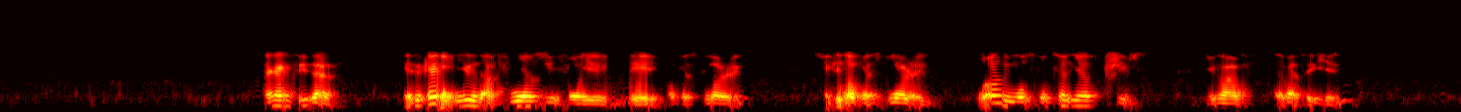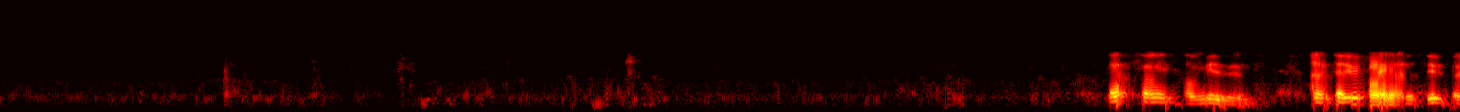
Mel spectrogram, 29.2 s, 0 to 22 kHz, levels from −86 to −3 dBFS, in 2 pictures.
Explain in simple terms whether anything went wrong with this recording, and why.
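Two things went wrong. Throughout the recording, the speech has passed through the Codec 2 vocoder, a very low-data digital-radio codec. Instead of keeping the actual waveform, it sends only a rough description: pitch, whether the sound is voiced, loudness, and the broad shape of the tone. The receiver then rebuilds the speech from simple sine waves. The result here is heavily damaged, with a robotic, buzzy quality and nothing above about 3.8 kHz, so it sounds thin, like a narrow radio link.

Near the end, from 28.13 to 28.60 s, right after "sounds amazing and", the speech collapses into a rigid, metallic buzz at a steady 100 Hz. This is robotic sound from repeated short buffers. The likely cause is new audio arriving too late, so the software kept replaying the last tiny slice, about 10 ms long, to fill the gap. Most of that half-second is repeats rather than real speech, which is why it drones at one fixed pitch.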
